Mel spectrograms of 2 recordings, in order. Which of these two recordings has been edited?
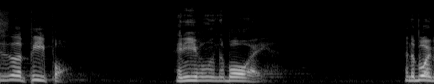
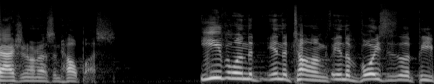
second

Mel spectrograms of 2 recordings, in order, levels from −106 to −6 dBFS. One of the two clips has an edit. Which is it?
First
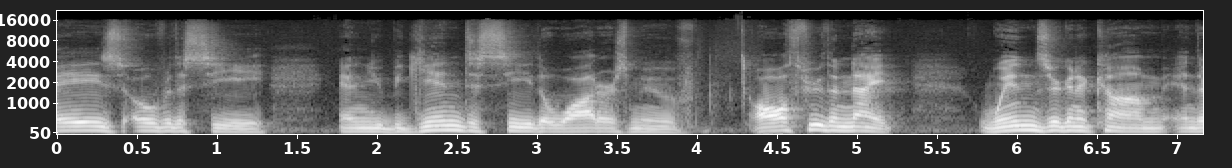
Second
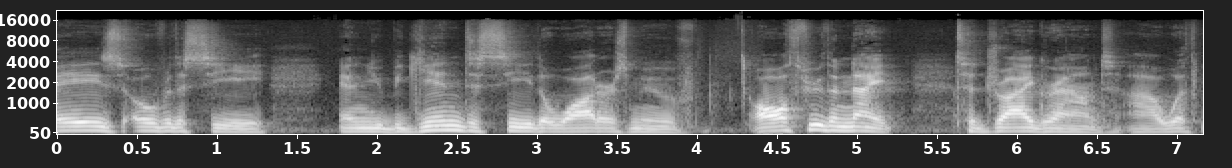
second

